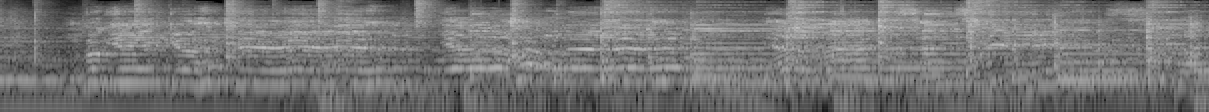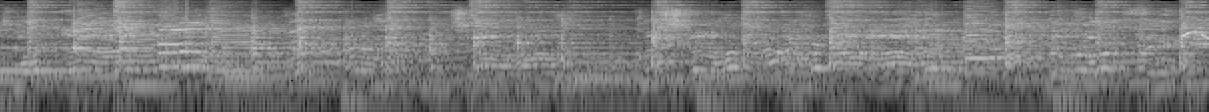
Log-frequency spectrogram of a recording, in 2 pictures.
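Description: Live amplified Turkish folk (türkü) music: a long-necked saz (bağlama) with a steady beat, and a man singing into a microphone.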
